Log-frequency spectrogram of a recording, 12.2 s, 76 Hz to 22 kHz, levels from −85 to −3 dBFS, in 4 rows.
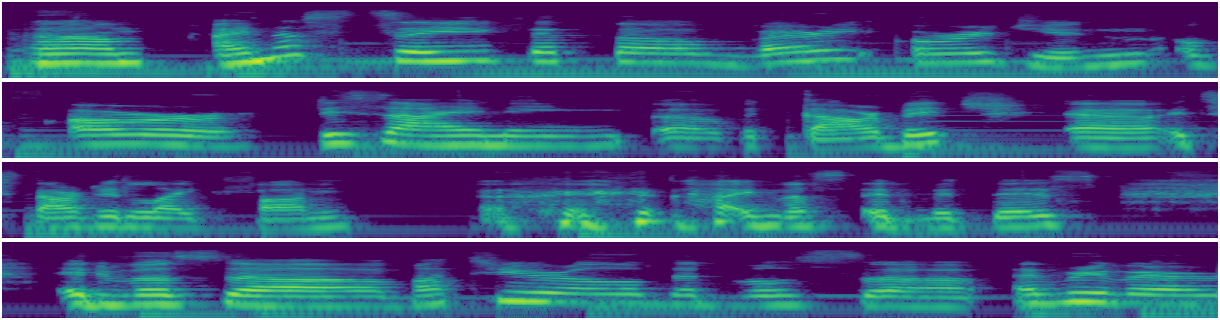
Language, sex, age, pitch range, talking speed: Greek, female, 20-39, 180-215 Hz, 160 wpm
